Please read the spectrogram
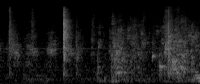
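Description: Small wood fire crackling in a stove, with a few sharp pops over a soft hiss.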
